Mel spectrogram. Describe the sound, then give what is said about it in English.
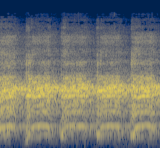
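Raspy hen quacks blown on a duck call, made by opening the throat up while keeping the same pressure and push, about four loud, buzzy notes in a quick, steady rhythm, with no talking. “But I'll get more rasp by opening my throat up. I can get real raspy.”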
